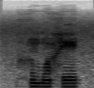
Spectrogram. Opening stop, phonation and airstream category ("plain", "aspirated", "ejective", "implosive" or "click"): plain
